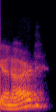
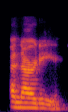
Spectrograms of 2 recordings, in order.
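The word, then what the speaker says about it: Anarde: Catherine Anard, and am I saying it correctly? Anard? Anardi. Thanks for asking. Anardi.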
